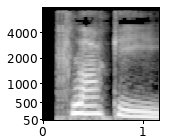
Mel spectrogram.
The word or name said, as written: flocky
